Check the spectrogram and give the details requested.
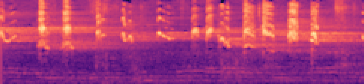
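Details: Oriental magpie-robin (kacer) base song, used to lure wild young birds and to prompt moulting birds to sing: a fast run of short, sharp whistled notes, about three per second, over a steady high hum.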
